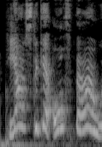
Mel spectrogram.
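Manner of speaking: high-pitched chaperone outburst; mock a chaperone yelling way up high; imitated shouting. Chaperone shouting at the director, mock high yell. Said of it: "the chaperones will be shouting at the director".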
